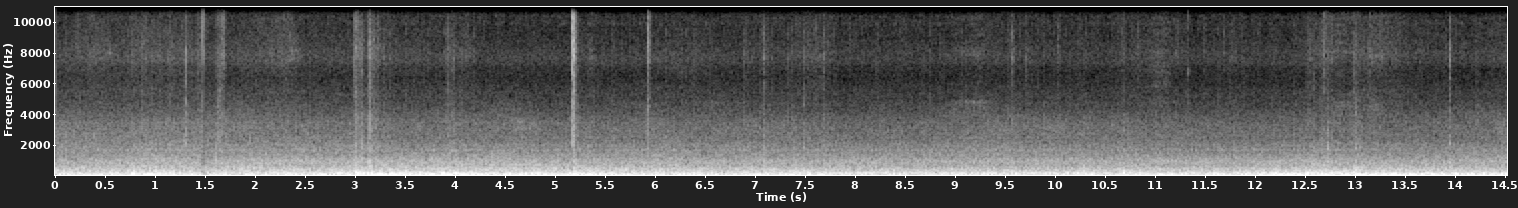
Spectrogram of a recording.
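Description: Tyres rumble low and steadily on the road.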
